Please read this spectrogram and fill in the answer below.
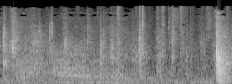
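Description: Wooden boards and planks knocking and clattering as they are handled and stacked, with several separate sharp knocks.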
